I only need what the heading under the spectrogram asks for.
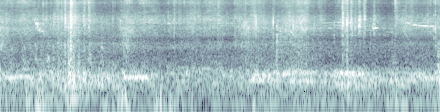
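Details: Pigeons being fed during a Kalbaishakhi storm; soft, low cooing phrases come through at intervals under heavy, steady storm rush and wind.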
